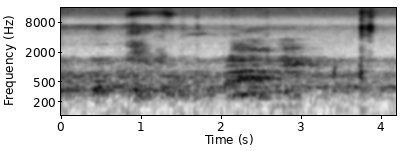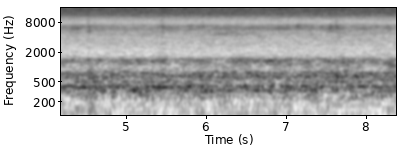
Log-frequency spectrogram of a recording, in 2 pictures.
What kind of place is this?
elevator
